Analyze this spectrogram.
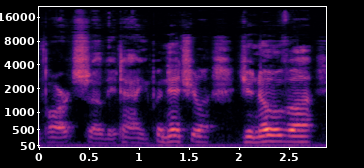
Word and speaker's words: Genova: And I will pronounce these in Italian for you. Venetia, which is in the north and the eastern parts of the Italian peninsula. Genova, Milano, Bologna, Palermo, which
